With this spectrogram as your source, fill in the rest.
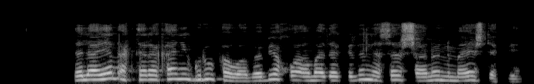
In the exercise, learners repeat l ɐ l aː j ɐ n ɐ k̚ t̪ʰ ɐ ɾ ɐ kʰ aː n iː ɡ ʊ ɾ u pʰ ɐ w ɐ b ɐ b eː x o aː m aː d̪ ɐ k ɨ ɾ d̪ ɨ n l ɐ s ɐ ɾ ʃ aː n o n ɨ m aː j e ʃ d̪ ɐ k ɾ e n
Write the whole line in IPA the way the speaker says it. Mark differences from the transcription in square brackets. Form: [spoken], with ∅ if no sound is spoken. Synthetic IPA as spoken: l ɐ l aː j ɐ n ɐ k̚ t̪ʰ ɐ ɾ ɐ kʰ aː n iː ɡ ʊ ɾ u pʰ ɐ w ɐ b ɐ b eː x o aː m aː d̪ ɐ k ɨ ɾ d̪ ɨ n l ɐ s ɐ ɾ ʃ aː n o n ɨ m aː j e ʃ d̪ ɐ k ɾ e n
